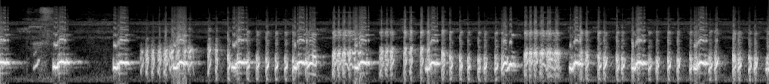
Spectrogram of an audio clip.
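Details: Loud raucous calls of a white-breasted waterhen (kurawakwak): rapid harsh croaks in runs, some doubled, continuing steadily through the recording.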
